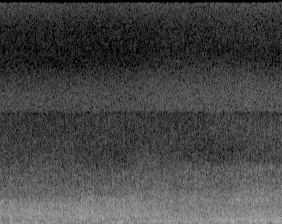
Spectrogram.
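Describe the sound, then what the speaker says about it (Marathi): Spray from Sawatsada waterfall near Chiplun roars as a dense, steady rush of falling water, faint and distant-sounding with wind-like texture and no voices. "असं तो पाण्याचा एवढा फवारा येतोय."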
